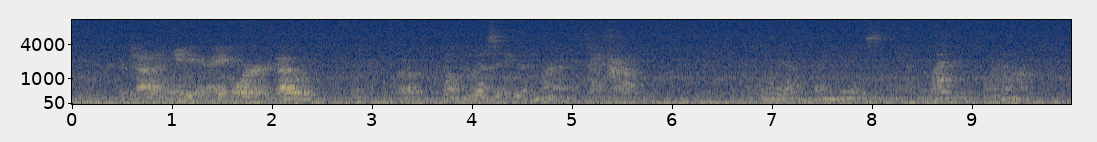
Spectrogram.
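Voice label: Master Bedroom Unexplained Inaudible Whisper Amplified; Turner Hom; 1st Floor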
